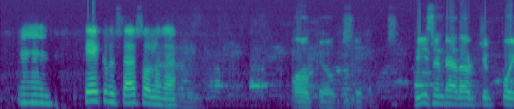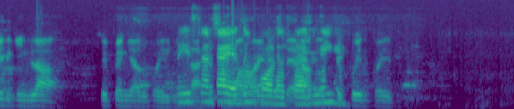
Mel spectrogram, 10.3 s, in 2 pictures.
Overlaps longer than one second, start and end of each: 6.9-8.5

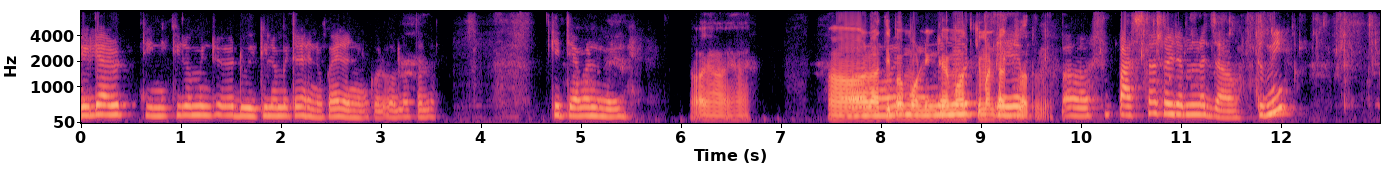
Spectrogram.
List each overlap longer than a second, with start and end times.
7.6-9.4

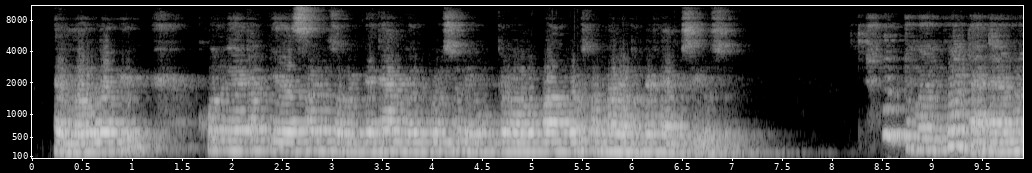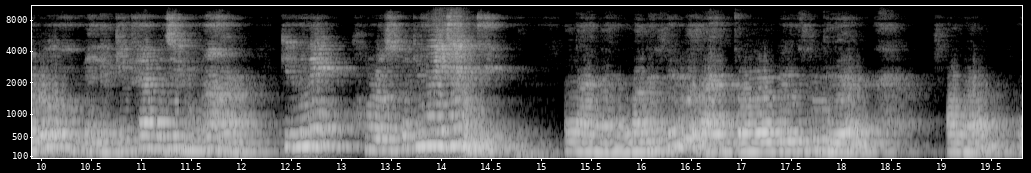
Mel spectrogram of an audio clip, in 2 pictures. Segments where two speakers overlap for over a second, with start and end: none

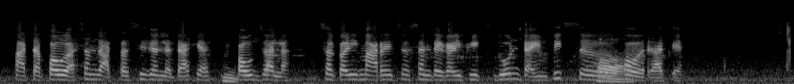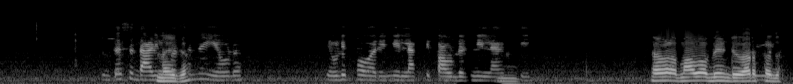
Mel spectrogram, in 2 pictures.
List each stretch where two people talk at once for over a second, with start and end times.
none

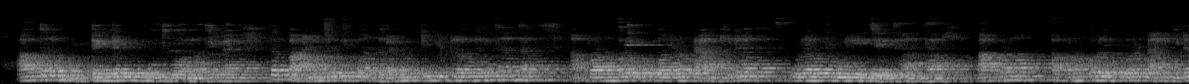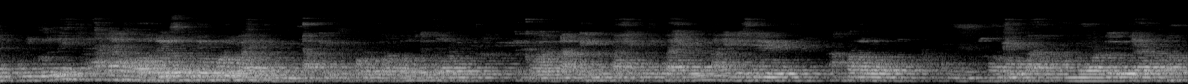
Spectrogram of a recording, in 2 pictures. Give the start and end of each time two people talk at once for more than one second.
13.0-14.6

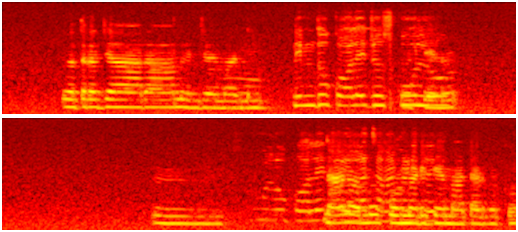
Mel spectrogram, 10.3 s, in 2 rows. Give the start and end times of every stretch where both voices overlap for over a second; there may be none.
8.4-9.7

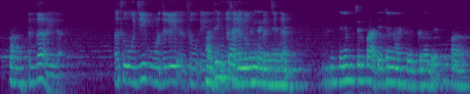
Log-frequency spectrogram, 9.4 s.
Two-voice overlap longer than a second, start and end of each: 4.4-5.6

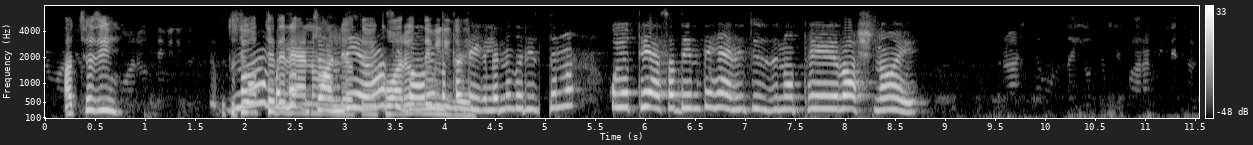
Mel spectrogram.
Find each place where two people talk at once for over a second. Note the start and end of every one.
1.9-4.3

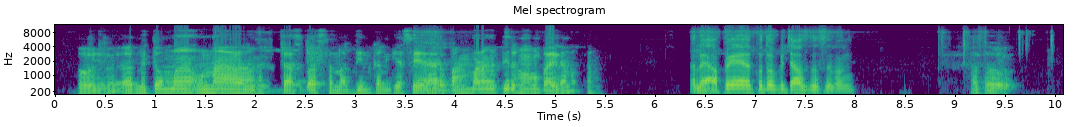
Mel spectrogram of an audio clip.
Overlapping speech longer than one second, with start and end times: none

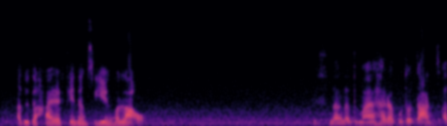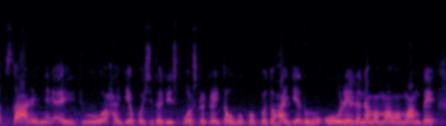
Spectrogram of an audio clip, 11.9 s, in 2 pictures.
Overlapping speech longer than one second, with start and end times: none

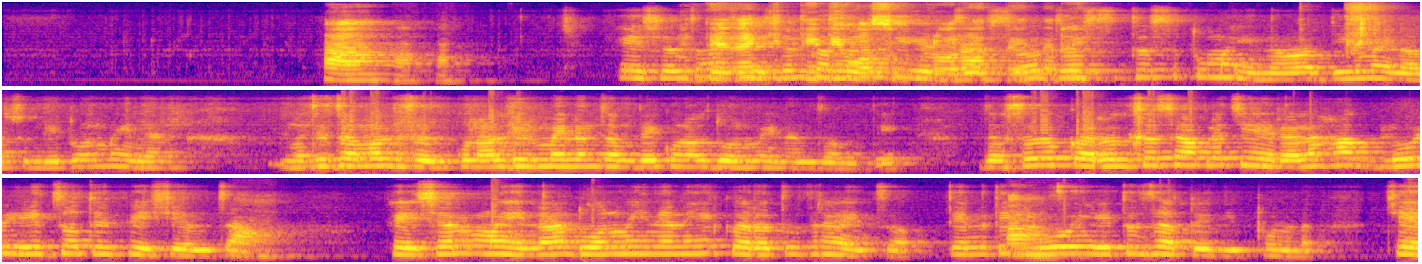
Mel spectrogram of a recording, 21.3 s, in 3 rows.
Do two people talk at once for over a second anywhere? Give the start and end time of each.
3.4-5.4

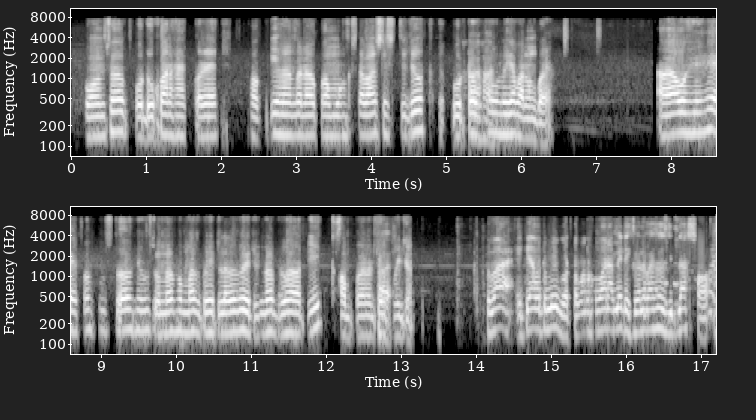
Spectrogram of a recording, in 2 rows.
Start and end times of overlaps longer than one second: none

